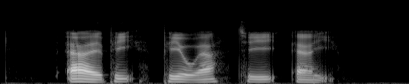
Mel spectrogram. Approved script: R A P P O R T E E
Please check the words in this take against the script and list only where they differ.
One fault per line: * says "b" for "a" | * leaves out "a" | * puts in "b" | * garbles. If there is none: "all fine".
* puts in "R"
